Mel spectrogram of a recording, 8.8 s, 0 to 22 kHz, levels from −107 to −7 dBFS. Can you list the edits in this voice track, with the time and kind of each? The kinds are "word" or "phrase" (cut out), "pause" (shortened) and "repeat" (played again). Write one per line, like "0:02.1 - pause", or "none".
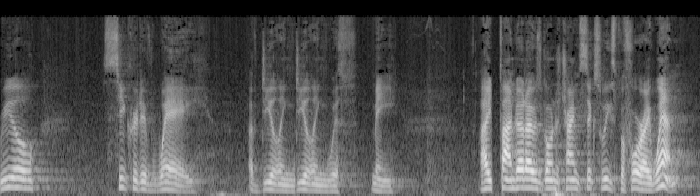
0:03.7 - repeat
0:06.1 - word

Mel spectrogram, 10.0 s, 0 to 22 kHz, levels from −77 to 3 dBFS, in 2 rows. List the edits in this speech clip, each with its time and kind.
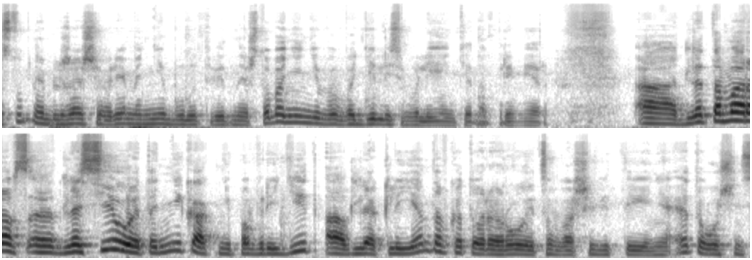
0:07.3 - word

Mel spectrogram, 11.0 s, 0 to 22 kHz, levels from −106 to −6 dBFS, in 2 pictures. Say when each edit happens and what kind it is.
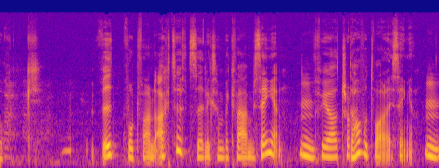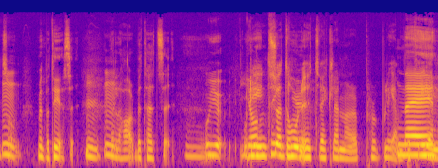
0:01.5 - word
0:02.4 - phrase
0:04.4 - phrase
0:06.0 - phrase
0:07.7 - pause

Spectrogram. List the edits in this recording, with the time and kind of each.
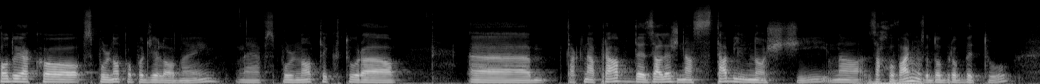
0:01.3 - word
0:05.6 - pause
0:06.8 - word
0:08.3 - word
0:09.2 - word

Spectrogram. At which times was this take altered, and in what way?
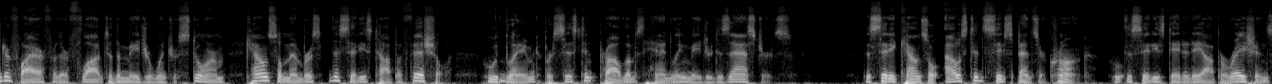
0:01.0 - word
0:02.4 - word
0:03.3 - word
0:05.0 - word
0:05.4 - word
0:10.0 - word
0:11.2 - word

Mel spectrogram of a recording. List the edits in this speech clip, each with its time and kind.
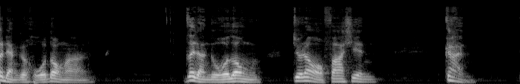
none

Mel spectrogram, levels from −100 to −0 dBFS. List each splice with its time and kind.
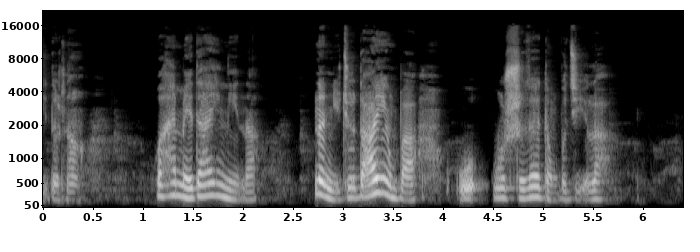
0:04.4 - pause

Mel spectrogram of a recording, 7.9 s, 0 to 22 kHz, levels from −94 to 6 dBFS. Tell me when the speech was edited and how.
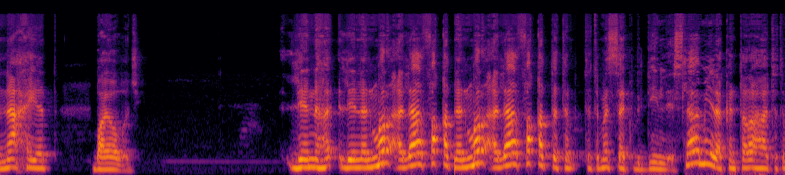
0:00.9 - phrase
0:04.5 - repeat

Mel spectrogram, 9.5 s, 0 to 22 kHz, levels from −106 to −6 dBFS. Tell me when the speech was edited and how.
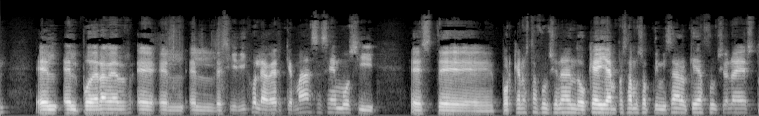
none

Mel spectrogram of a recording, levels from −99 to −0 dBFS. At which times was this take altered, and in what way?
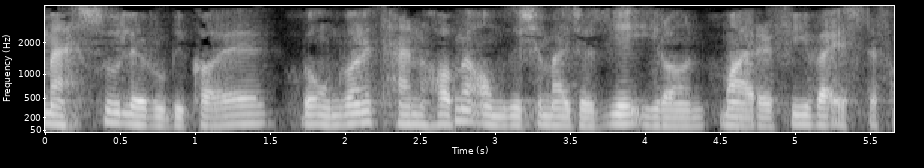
0:02.7 - word

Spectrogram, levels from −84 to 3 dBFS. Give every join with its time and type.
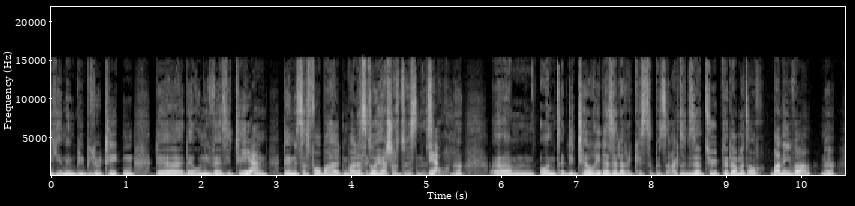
0:04.2 - word
0:06.8 - word
0:08.4 - word

